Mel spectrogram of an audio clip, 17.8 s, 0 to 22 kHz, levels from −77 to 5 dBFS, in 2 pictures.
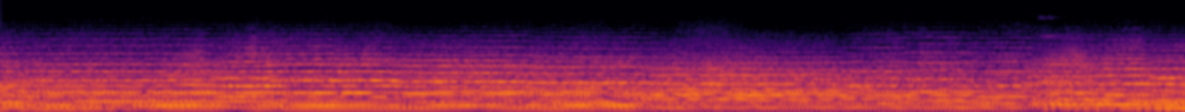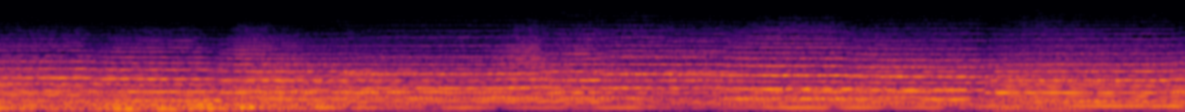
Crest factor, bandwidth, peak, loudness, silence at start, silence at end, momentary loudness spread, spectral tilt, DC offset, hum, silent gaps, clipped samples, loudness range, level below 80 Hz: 14 dB; 13.5 kHz; -6 dBFS; -20 LUFS; 0 s; 0 s; 4 LU; -6 dB/octave; under 0.1%; none; none; under 0.1%; 3 LU; -44 dBFS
